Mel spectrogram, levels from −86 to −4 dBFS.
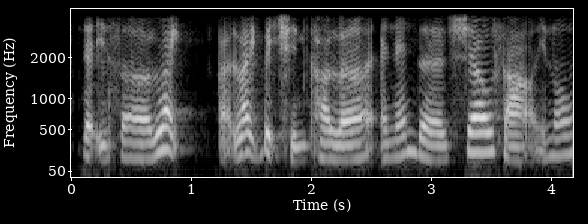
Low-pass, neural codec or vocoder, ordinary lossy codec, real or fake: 3.6 kHz; codec, 16 kHz, 8 kbps, FreqCodec, smaller model; none; fake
